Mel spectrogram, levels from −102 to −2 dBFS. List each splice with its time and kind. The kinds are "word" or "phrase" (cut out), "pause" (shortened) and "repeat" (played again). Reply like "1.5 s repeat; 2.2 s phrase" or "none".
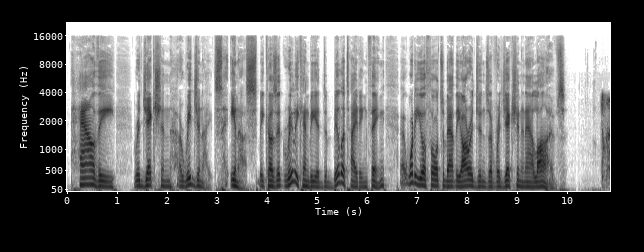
none

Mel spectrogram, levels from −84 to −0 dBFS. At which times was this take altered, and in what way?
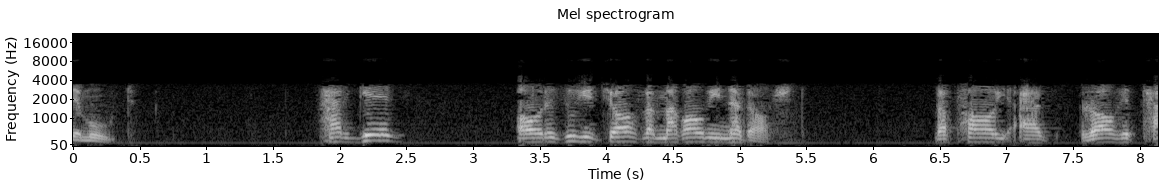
none

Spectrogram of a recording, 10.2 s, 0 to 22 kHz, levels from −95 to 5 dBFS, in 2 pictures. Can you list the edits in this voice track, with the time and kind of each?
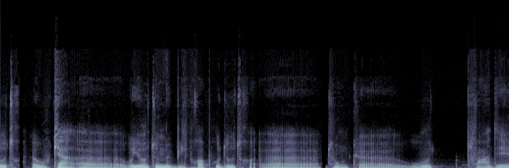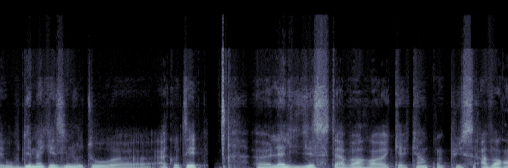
none

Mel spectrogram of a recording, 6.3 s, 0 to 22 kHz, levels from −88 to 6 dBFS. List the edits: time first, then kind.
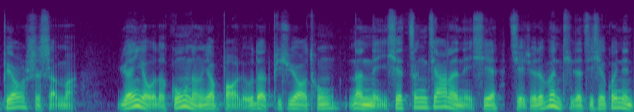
5.0 s pause

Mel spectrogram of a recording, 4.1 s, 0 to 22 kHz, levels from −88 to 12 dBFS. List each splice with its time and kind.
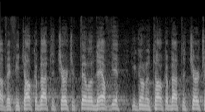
2.6 s pause

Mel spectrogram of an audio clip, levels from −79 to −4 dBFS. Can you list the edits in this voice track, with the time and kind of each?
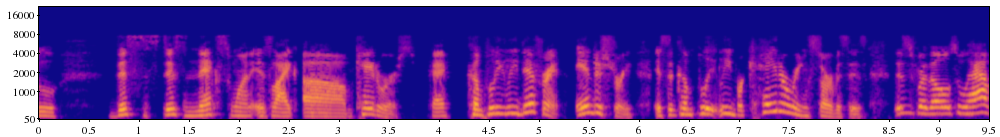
4.2 s pause; 5.3 s pause; 7.0 s phrase

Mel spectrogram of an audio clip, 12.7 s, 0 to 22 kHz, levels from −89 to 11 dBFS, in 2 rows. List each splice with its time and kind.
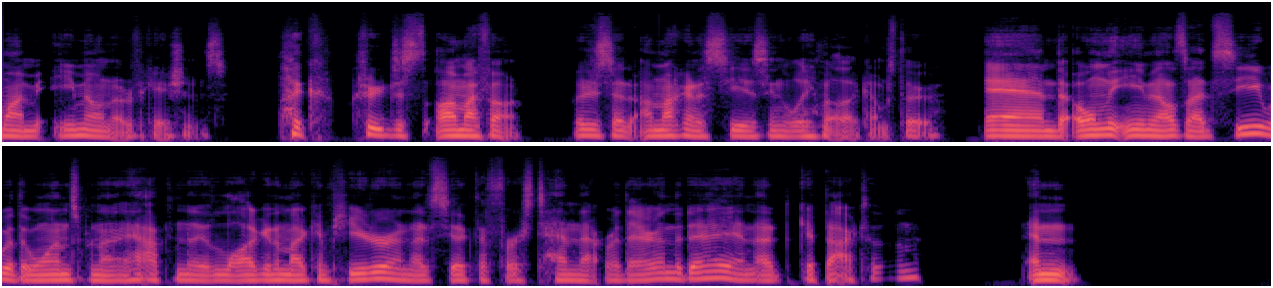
1.3 s pause; 4.8 s pause

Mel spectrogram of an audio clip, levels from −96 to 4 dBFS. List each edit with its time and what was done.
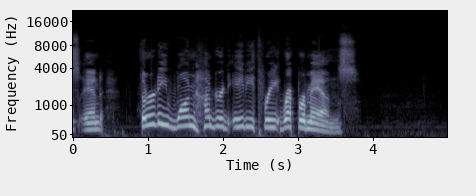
2.8 s word

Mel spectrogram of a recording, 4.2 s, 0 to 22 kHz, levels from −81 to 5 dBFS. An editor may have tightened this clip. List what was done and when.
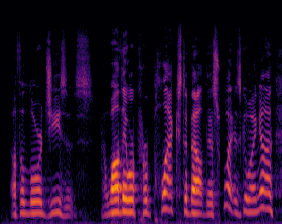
1.4 s pause

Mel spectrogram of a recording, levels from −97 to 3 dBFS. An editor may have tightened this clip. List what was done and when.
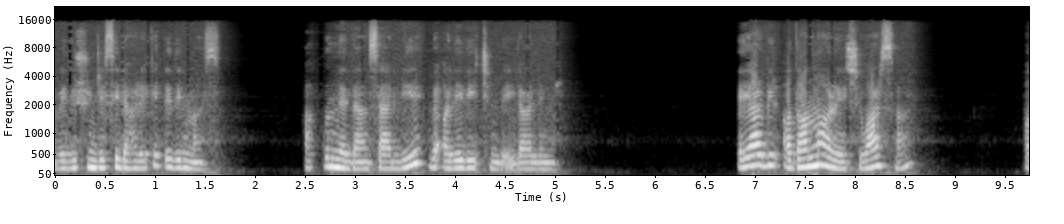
none

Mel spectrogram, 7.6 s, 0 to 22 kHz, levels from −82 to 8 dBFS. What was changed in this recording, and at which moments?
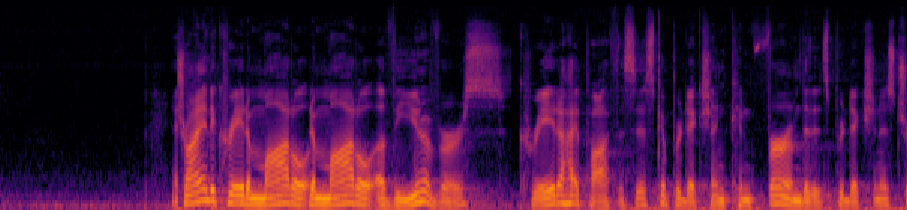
1.5 s word; 2.6 s repeat; 4.3 s pause; 5.5 s word; 5.9 s word

